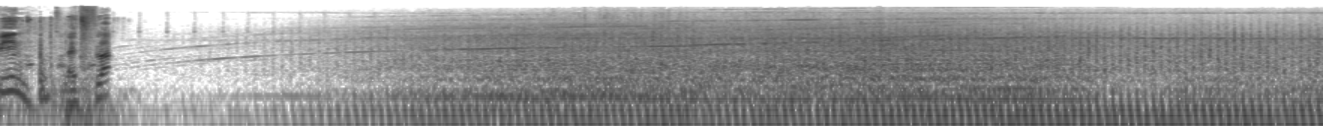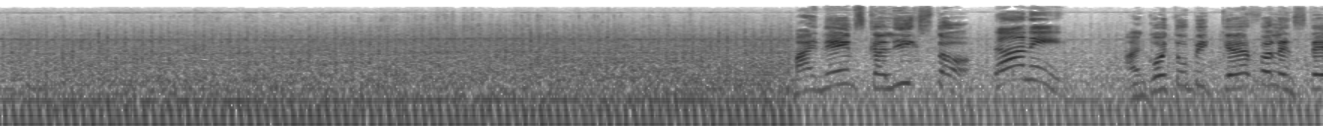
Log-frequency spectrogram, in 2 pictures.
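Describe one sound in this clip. A helicopter engine starts up, whines higher and drones steadily.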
